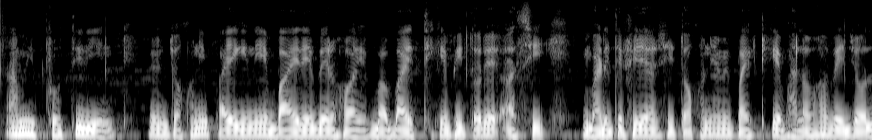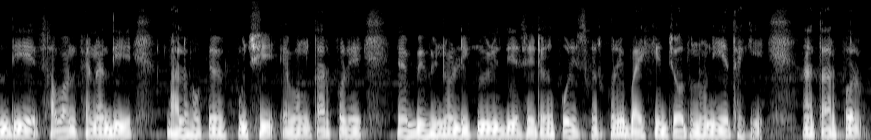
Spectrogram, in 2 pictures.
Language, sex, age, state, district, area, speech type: Bengali, male, 45-60, West Bengal, Bankura, urban, spontaneous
